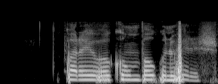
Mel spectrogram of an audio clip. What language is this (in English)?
Icelandic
